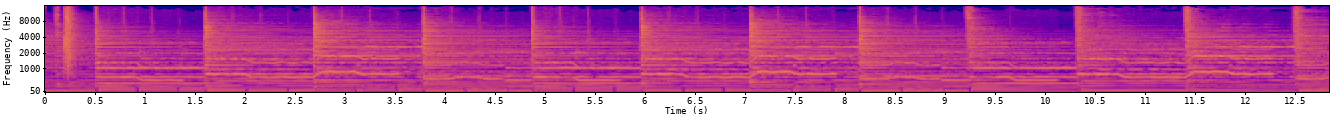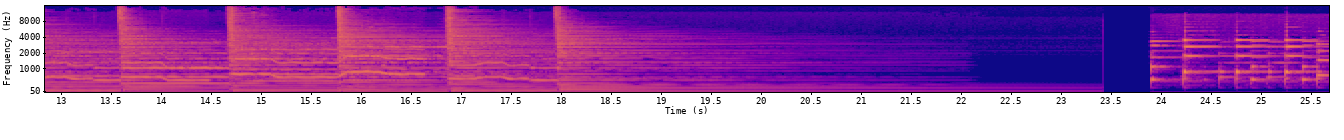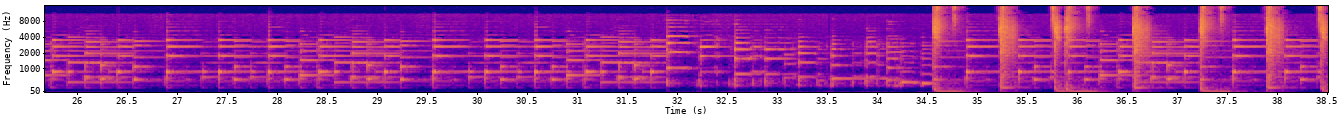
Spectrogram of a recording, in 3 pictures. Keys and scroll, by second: 24.3 ctrl+t, 35.7 ctrl+t.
